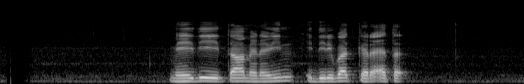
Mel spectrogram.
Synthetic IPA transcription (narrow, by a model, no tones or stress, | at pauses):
meːd̪iːt̪aːmænəʋinid̪iɾiʋat̪kəɾə̰ʔæt̪ə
